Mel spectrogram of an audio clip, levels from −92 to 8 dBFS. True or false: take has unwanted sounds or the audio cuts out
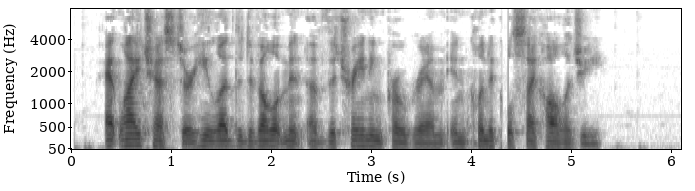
true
